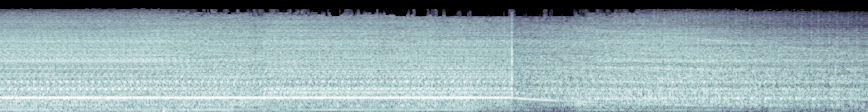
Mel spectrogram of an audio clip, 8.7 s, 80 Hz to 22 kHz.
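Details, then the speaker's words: Brand-new Jet 2x42 belt sander just unboxed (a replacement unit): steady motor whine with a regular thrum, then spin-down. The sanding disc visibly wobbles, so the disc is warped. "this is the new machine that I just took out of the box and this is the sanding disc and watch what it does"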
